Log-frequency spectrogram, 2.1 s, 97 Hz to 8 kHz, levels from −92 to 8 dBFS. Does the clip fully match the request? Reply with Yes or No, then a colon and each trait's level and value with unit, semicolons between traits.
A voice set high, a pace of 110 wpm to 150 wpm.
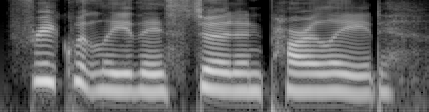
Yes: high, 235 Hz; average, 140 wpm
